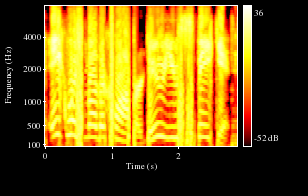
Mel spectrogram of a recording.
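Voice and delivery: high, loud, slow furious bark. A narrator's reading. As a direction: bark it at him like a drill sergeant. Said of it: "Pinkamena barked".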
